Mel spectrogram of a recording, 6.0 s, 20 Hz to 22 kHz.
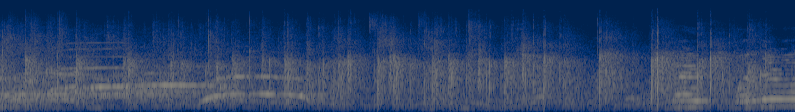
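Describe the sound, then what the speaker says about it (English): An audience at a youth debate forum applauds its eight speakers, sustained clapping from many hands filling the room while voices call out and a few people talk over it. "invite you to give one more round of applause to all 8 of our speakers this evening"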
